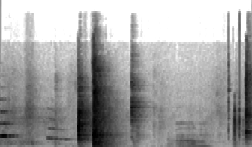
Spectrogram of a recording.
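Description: A door swings shut with a solid knock and short rattle near the listener, set among other bumps and shuffles in a room; voices murmur faintly around it.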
